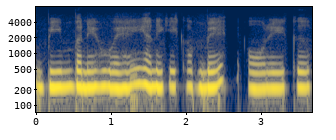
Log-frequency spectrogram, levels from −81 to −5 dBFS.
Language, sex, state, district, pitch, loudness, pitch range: Hindi, female, Chhattisgarh, Jashpur, 225 Hz, -12 LUFS, 220-230 Hz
